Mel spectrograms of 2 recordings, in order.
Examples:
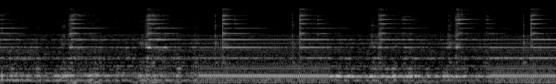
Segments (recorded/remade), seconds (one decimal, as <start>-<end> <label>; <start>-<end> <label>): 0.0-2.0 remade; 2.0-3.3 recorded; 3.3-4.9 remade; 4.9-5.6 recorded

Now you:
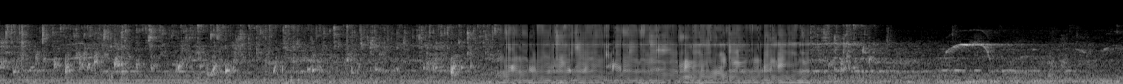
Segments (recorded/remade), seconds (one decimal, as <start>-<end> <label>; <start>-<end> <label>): 0.0-5.0 recorded; 5.0-8.1 remade; 8.1-11.2 recorded

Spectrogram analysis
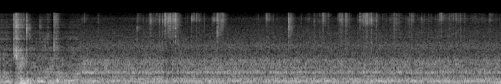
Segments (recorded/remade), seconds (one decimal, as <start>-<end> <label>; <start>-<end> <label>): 0.0-0.8 remade; 0.8-5.0 recorded

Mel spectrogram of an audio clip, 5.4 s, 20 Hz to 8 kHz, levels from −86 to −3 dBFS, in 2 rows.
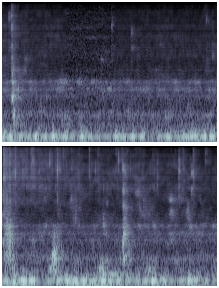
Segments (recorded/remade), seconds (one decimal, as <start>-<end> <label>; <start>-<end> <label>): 0.0-0.8 remade; 0.8-1.4 recorded; 1.4-5.4 remade

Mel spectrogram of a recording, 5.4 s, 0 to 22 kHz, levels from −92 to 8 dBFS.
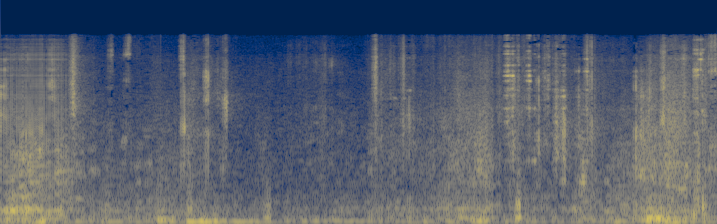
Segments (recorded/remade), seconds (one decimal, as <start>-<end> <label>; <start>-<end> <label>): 0.0-0.5 remade; 0.5-5.4 recorded

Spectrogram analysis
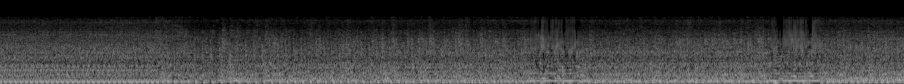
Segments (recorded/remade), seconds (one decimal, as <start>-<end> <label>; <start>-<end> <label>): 0.0-5.3 recorded; 5.3-5.8 remade; 5.8-7.7 recorded; 7.7-8.2 remade; 8.2-9.0 recorded

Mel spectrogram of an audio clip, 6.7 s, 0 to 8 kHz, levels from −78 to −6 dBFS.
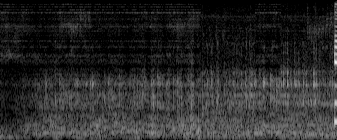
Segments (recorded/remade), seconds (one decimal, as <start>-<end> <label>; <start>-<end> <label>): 0.0-4.0 remade; 4.0-5.1 recorded; 5.1-5.6 remade; 5.6-6.7 recorded

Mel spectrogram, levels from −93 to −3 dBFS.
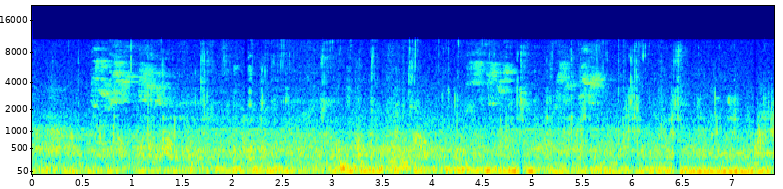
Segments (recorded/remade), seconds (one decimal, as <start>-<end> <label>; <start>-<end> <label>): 0.0-7.4 recorded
